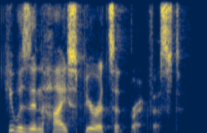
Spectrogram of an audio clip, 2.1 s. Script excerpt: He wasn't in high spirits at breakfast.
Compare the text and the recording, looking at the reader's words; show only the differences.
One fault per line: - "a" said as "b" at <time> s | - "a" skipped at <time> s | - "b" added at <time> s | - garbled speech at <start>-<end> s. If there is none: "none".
- "wasn't" said as "was" at 0.1 s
